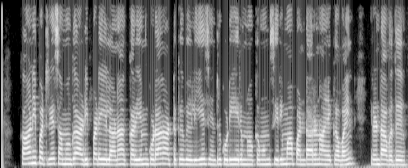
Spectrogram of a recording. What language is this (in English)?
Tamil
